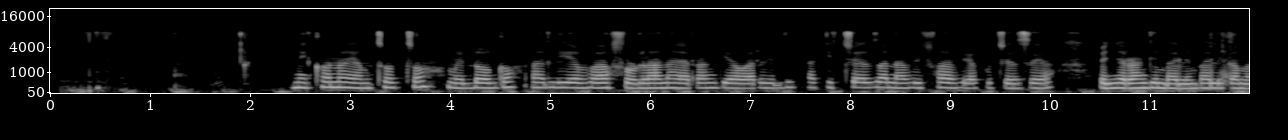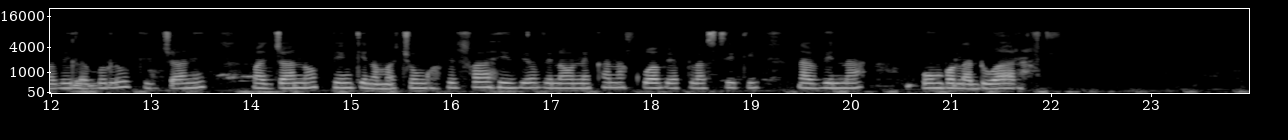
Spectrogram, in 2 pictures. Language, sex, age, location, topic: Swahili, female, 25-35, Nairobi, education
